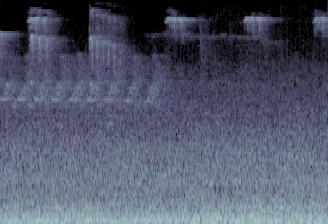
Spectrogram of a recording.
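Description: Birds calling in the trees overhead: a rapid run of chirps in the first couple of seconds and a high, thin chirp repeating about once a second, over a steady low background rumble.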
